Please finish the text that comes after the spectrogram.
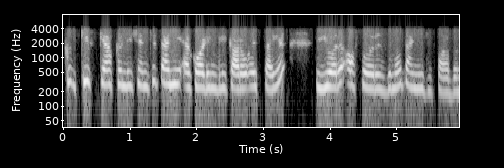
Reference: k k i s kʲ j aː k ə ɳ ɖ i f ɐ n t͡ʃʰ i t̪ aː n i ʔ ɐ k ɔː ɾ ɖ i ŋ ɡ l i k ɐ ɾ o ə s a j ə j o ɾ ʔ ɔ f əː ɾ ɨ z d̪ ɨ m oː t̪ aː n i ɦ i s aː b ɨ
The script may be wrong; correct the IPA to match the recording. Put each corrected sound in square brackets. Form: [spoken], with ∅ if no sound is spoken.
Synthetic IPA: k k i s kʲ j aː k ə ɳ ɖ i [ʃ] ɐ n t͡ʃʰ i t̪ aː n i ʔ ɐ k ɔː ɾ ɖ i ŋ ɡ l i k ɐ ɾ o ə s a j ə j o ɾ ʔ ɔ f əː ɾ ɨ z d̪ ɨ m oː t̪ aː n i ɦ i s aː b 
